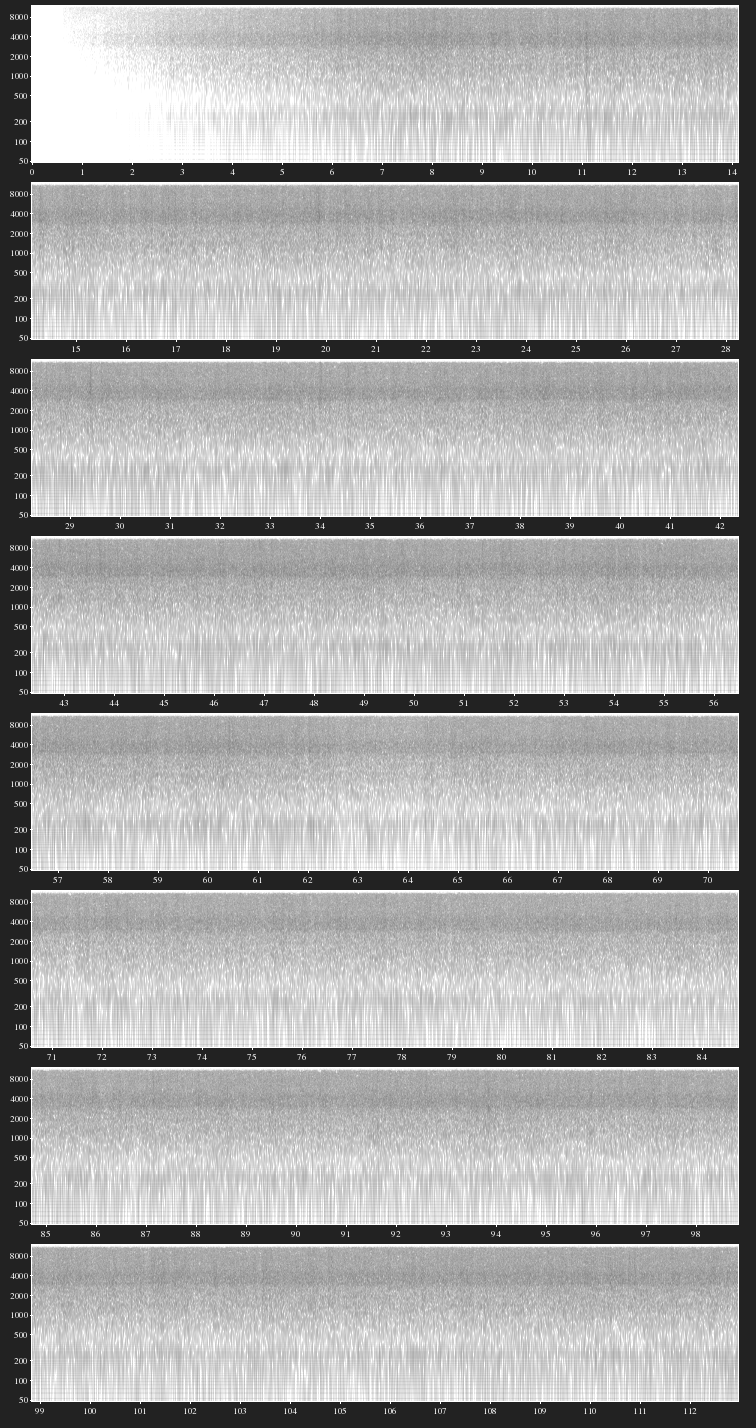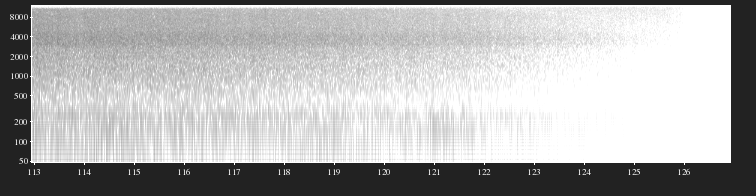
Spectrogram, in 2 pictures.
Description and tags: Household - Rain on Conservatory Roof
Light rain on glass conservatory roof.
glass, light-rain, Rain, weather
